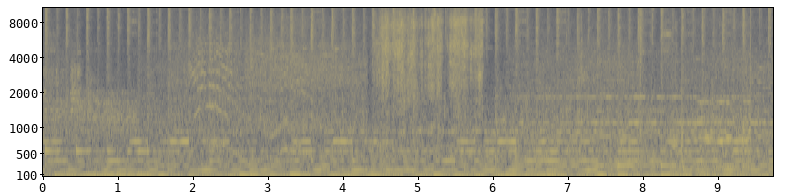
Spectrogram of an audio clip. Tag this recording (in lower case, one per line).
crackle
music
